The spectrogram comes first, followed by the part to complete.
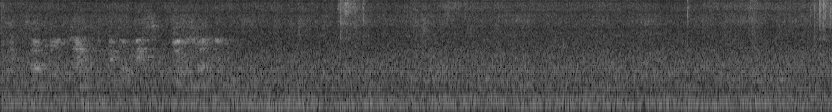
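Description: Steady low rumble of indoor background noise, with faint, indistinct voices in the first two seconds and a few light clicks later on.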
